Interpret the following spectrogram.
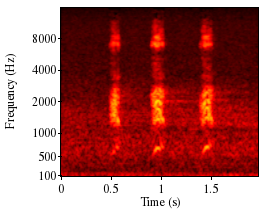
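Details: Coyote about 200 feet or more away at dusk, giving three short sharp barks about half a second apart over a steady low hum of digital noise.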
